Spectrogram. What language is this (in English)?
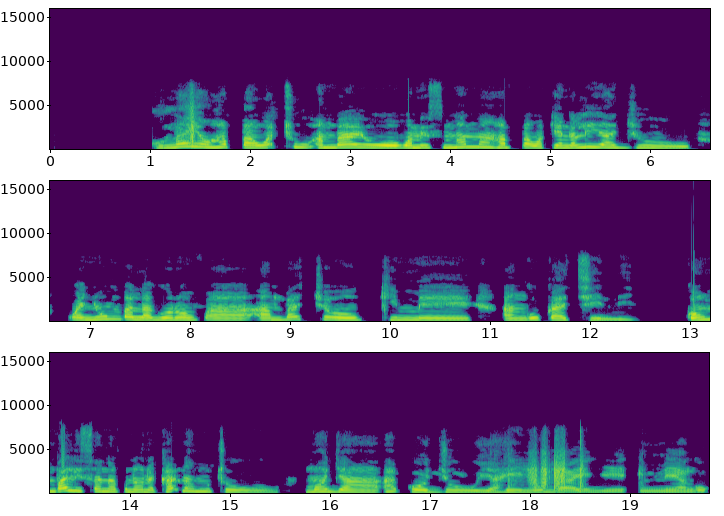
Swahili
